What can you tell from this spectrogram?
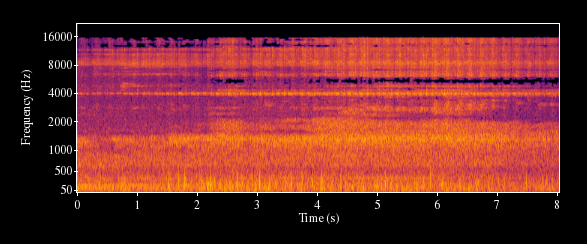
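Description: A ceiling fan running: a steady whirr with an irregular low rattle, fading over the last second or so.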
